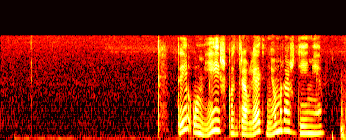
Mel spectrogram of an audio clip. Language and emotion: Russian, positive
